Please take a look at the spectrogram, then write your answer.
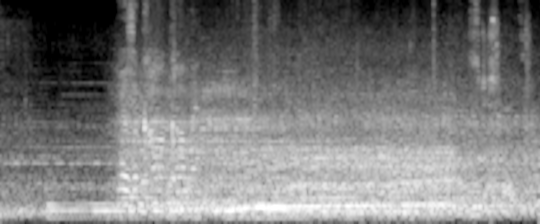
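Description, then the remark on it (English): A car engine rumbles as a car approaches on the road towards Aksum, swelling suddenly after a quiet first second and then holding a steady, loud drone with road noise, while indistinct voices murmur underneath. “There's a car coming.”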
